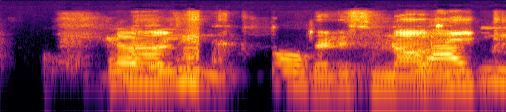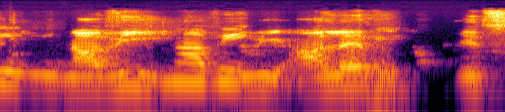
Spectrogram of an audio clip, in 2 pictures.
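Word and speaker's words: נביא: Again, Aleph is a silent letter and it shows its presence.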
